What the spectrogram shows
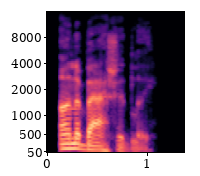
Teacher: That second syllable has that schwa, that sound, unabashedly.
